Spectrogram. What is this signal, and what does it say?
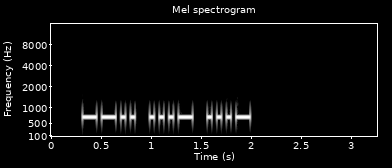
Morse code, heard as a keyed tone, about 25 wpm, 700 Hz. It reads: ZVV
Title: USA Call Sign Postfixes - 3 Letters 25wpm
